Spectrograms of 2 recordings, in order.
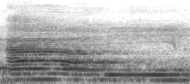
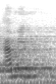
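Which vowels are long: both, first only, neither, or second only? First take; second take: both; neither. First: Both the first and second vowels are long. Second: Both the first and second vowels are short. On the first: "A-nya panjang, M-nya panjang" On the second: "dua-duanya pendek"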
